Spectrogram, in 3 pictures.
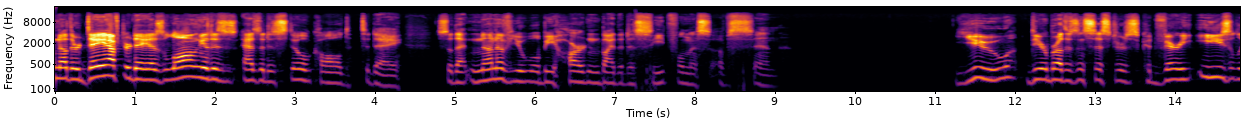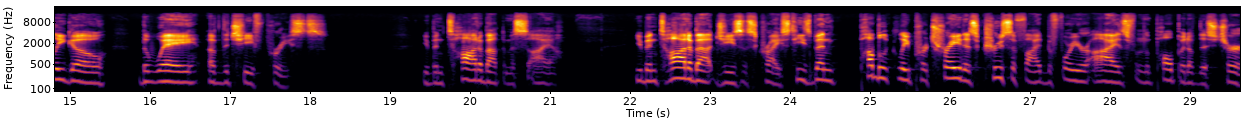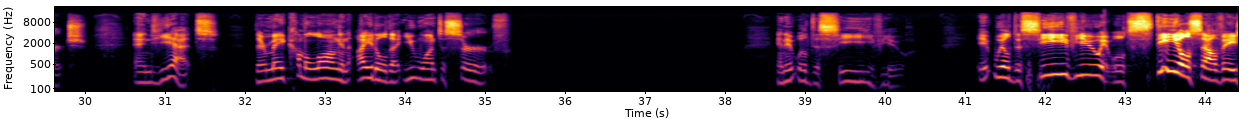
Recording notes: Preached on July 9, 2023 at Trinity Presbyterian Church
